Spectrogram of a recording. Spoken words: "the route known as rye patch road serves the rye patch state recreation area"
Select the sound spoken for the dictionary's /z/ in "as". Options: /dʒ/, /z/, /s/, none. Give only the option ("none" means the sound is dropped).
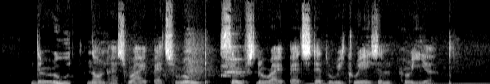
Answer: /s/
